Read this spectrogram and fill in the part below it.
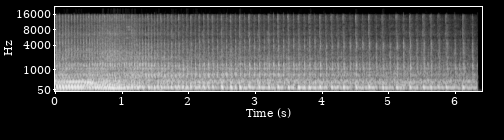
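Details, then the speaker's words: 2016 Honda CD70 single-cylinder motorcycle, hard starting: rough idle with uneven metallic clatter from slack timing chain, misfiring and not revving up. "तो आपको इसका आवाज भी मैंने सुनाया है आपने देखा कैसे इसका जो आवाज है वो भी बिल्कुल ही खराब है और मिसिंग भी कर रहा है और रेस भी नहीं ले रहा"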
